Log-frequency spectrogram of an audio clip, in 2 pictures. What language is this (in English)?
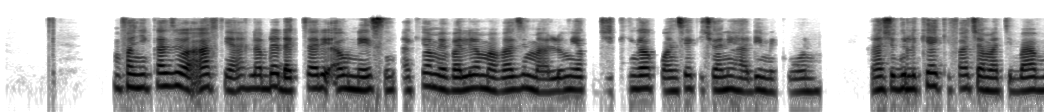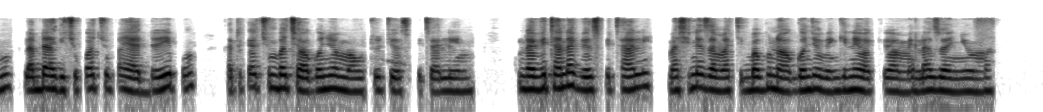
Swahili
